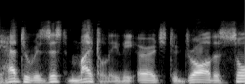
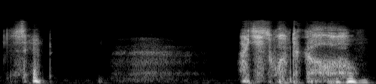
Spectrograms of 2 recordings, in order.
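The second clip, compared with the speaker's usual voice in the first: whispered, broken with tears; tearful whisper; 6 semitones higher than usual. A narrator's reading. Richard clings to Zed, whispering through tears. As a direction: barely get the words out through sobs. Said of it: "He cried in choking sobs".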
